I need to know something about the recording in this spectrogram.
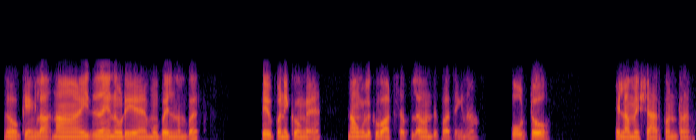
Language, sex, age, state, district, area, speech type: Tamil, male, 18-30, Tamil Nadu, Dharmapuri, rural, conversation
